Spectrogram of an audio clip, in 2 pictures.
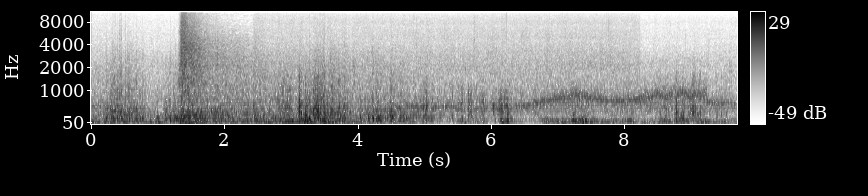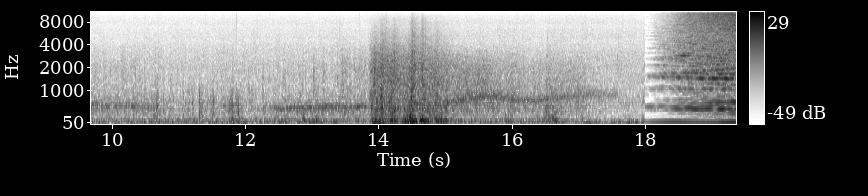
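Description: Thunderstorm sound effect: thunder cracks about a second in and again near the end, with rumbling over a steady hiss of rain and a slowly wavering tone.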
